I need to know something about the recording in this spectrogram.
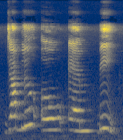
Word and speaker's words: womb: W-O-M-B. Womb. Before B comes an M, that is why the B is silent.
